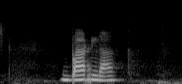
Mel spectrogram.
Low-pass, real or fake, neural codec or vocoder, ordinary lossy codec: 7.2 kHz; fake; codec, 16 kHz in and 24 kHz out, 0.6 kbps, FireRedTTS-2 codec; none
